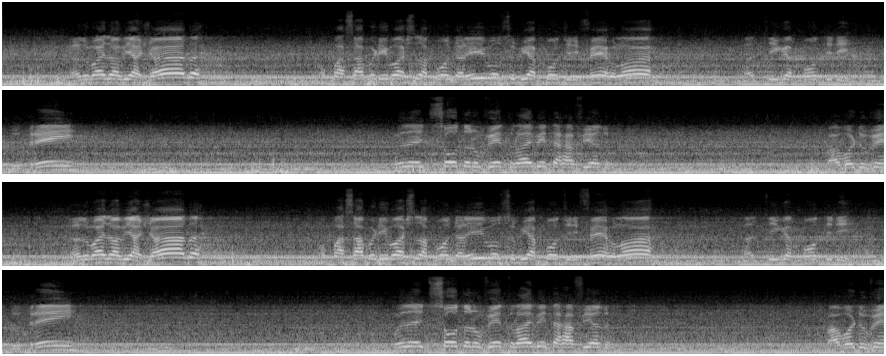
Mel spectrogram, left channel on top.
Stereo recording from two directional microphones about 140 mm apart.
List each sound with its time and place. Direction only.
0.7 s speech: 30° right (ahead or behind)
3.3 s speech: 35° right (ahead or behind)
9.1 s speech: 25° right (ahead or behind)
12.8 s speech: 40° right (ahead or behind)
17.1 s speech: 30° right (ahead or behind)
